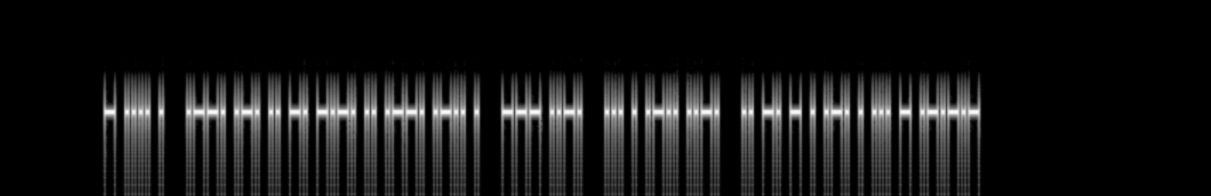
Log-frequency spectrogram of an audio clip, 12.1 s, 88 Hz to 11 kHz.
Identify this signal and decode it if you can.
Morse code, heard as a keyed tone, about 34 wpm, 700 Hz. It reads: THE PRINCIPLE OF SELF INTEREST.
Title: Sentences from Top 1400 Words 35wpm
